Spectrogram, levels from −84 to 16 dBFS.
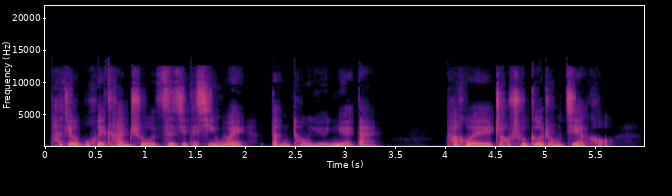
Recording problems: garbled, watery; slightly; nothing above 12.5 kHz

